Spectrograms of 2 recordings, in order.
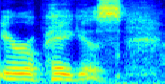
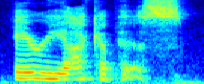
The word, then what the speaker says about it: Areopagus: where paul went to i called it the aeropagus when it's more correctly pronounced the area occupies maybe that's not a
